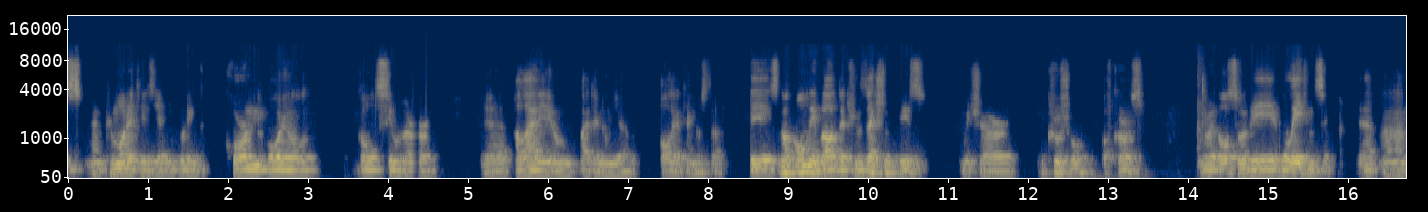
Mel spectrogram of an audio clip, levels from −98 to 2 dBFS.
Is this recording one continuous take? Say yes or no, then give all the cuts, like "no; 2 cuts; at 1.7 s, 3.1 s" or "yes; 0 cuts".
no; 1 cut; at 8.6 s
